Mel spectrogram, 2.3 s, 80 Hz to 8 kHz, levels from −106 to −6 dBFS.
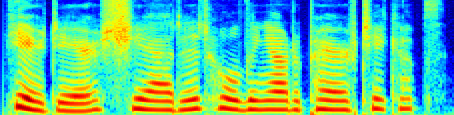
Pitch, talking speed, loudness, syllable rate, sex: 225 Hz, 265 wpm, -18 LUFS, 6.5 syllables/s, female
